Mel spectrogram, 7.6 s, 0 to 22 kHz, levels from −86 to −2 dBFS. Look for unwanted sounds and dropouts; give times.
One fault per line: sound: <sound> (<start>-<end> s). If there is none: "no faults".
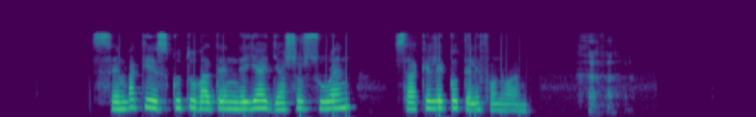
sound: laugh (5.8-6.4 s)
